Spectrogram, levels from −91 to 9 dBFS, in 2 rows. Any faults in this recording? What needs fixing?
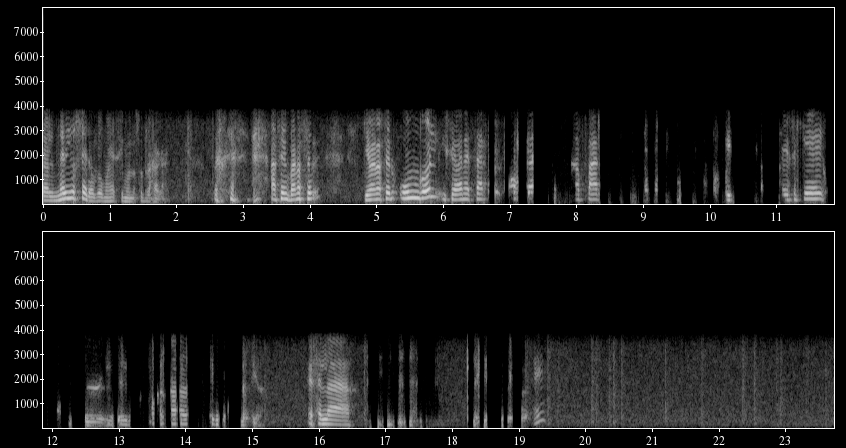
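Throughout the 24-second speech clip, iLBC codec damage is plainly audible. The line is limited to about 150 Hz to 3.5 kHz, so sibilants lose their edge, and voiced sounds have a rough, slightly synthetic grain. The sound points to iLBC's 30 ms frame mode, where each frame's excitation is coded on its own. The grain separates this from ordinary narrowband filtering, which dulls the sound but leaves it smooth. Using a wideband codec such as Opus would prevent it.

The other side's voice leaking through occurs from 6.66 to 7.13 s, 8.33 to 9.07 s, 10.04 to 14.95 s and 16.74 to 19.17 s. A second voice sits about 15 dB below the main speech, or about 25 dB below in the 8.33 s stretch. The likely cause is residual loudspeaker echo that the talker's own echo canceller failed to remove. Better echo cancellation or a headset on the talker's side would prevent it.

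Speech suppressed in double talk runs from 6.91 to 14.88 s, affecting roughly 7 s in total. The main voice dips in pieces, by as much as around 40 dB at its deepest, whenever the leaked voice is active. This was likely an echo canceller turning everything down because it could not separate the two talkers. Unlike a network dropout, the dips follow the other voice's activity instead of breaking the signal at random. A canceller with proper double-talk detection would prevent it.

Lost iLBC frames occur once, at 12.45 s. The gap fits a single 30 ms frame and is filled by a brief, slightly buzzy held sound. The decoder repeated the last pitch cycle with added noise to cover the missing packet. Because iLBC frames are coded independently, the voice is correct again immediately, with none of the smeared recovery that frame-dependent codecs show after a loss. Reducing packet loss on the network path, or adding jitter buffering, would prevent it.

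Background gated by the echo canceller appears between 17.55 and 18.72 s, totalling under half a second. The room sound drops by about 39 dB while the loudspeaker signal plays, then returns. The canceller clamped the microphone instead of subtracting the echo. This differs from double-talk suppression because here the background noise floor itself vanishes, not just the talker's voice. Comfort-noise insertion or gentler echo suppression would prevent it.

The call's microphone high-pass filtering, which removes only the lowest bass, is expected behaviour and needs no fix.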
